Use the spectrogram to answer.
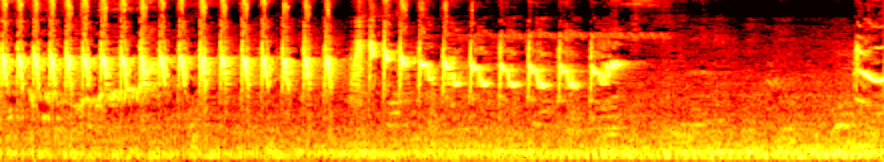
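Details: Kapas tembak giving its rapid 'tembakan' shooting trill, meant to stir other birds: a long fast series of crisp high notes, about four per second, that gradually drops in pitch before trailing off.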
